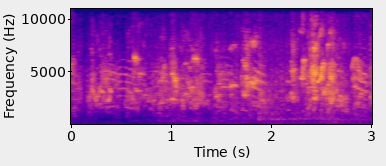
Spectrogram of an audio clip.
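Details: Several budgerigars in an outdoor aviary chirping, quick high twitters and squeaky notes overlapping in short bursts.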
